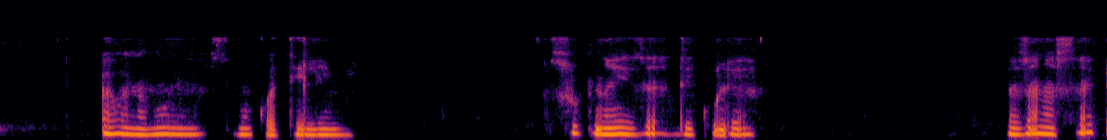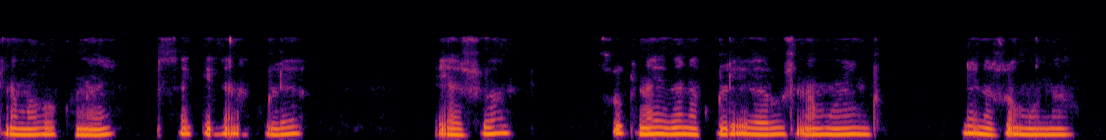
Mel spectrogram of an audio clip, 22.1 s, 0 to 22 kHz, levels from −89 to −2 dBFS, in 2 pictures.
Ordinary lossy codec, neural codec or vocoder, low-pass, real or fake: Opus, 32 kbps; none; 7.2 kHz; real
